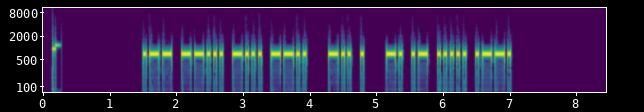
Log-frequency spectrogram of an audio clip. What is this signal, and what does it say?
Morse code, heard as a keyed tone, about 25 wpm, 700 Hz. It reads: W7BZ DE NA5P
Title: USA Callsign DE Callsign - 4 Characters - 25wpm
